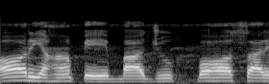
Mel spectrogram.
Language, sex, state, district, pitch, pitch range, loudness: Hindi, male, Haryana, Rohtak, 150 Hz, 135-160 Hz, -14 LUFS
